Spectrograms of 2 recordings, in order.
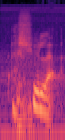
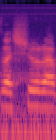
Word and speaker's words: Ashura: i'll start with you asha ashula i got her name wrong sorry hi hello my name is ashura i'm the founder of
